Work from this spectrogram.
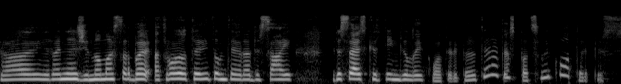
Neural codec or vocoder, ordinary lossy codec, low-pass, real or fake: codec, 44.1 kHz, 1.7 kbps, Pupu-Codec; Opus, 24 kbps; 9.9 kHz; fake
